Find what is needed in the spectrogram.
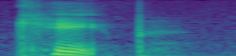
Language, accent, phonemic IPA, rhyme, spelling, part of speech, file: English, US, /keɪp/, -eɪp, cape, noun / verb, En-us-cape.ogg
- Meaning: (noun) A piece or point of land, extending beyond the adjacent coast into a sea or lake; a promontory; a headland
